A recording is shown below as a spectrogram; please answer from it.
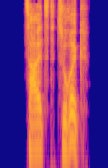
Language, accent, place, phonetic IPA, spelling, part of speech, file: German, Germany, Berlin, [ˌt͡saːlst t͡suˈʁʏk], zahlst zurück, verb, De-zahlst zurück.ogg
- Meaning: second-person singular present of zurückzahlen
